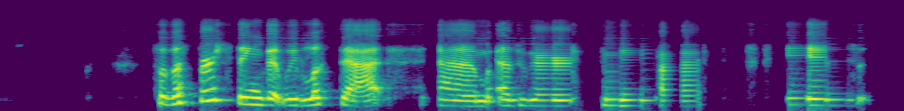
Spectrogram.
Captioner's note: static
